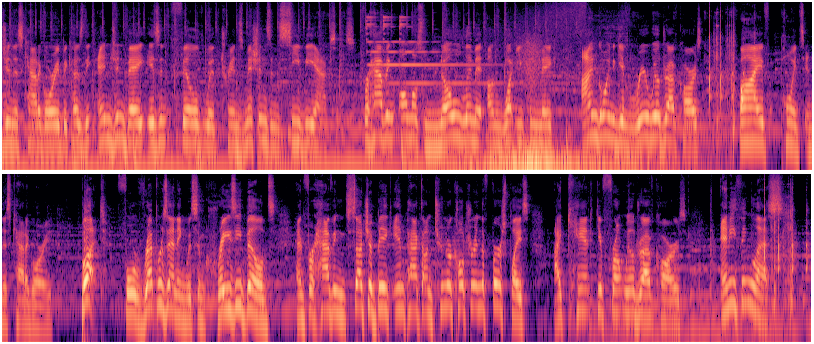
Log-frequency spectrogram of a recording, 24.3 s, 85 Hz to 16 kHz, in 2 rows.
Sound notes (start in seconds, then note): 5.4 ringing bell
